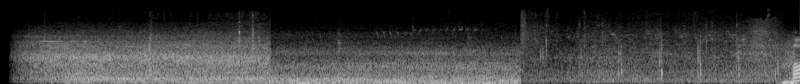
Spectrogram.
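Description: City street ambience: a steady wash of traffic and tyre noise that drops sharply in level about five seconds in, leaving a quieter street hum with a few light clicks.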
